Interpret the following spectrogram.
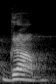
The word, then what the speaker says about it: ग्राम: ग्राम लिखने जाएंगे तो पहले आप प्रोनाउंस करो, गा, गा बोला हमने, गा, फिर रा बोला तो रा की मात्रा लगा दिया, ग्रा, फिर म बोला तो सिर्फ म की मात्रा लग गई, बन गया ग्राम।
